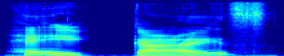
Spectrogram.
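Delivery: embarrassed, sheepish, with a drawn-out end. Reading a story aloud as Sunset, caught by friends: sheepish grin. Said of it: "Sunset grinned sheepishly".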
